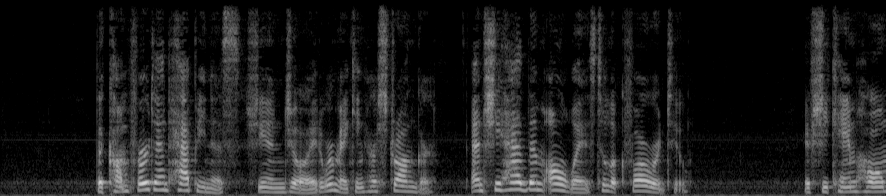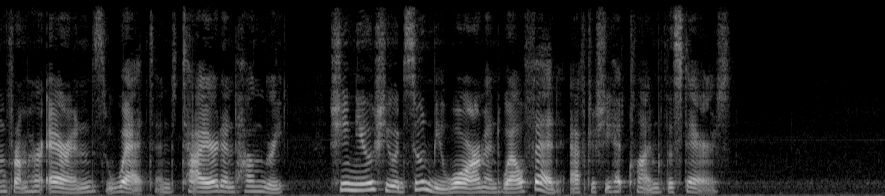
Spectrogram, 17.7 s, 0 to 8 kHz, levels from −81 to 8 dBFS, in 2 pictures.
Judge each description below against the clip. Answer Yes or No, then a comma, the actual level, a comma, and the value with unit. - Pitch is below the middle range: No, high, 200 Hz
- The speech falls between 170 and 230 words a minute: No, average, 160 wpm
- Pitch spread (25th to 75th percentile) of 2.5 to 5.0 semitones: No, wide, 5.6 semitones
